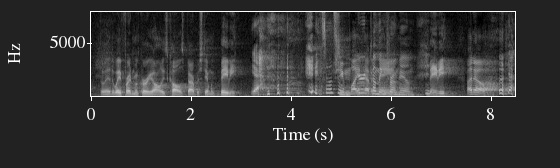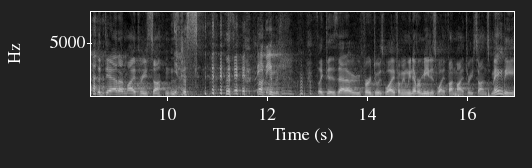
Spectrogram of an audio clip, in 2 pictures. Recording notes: our recording at Pepito’s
